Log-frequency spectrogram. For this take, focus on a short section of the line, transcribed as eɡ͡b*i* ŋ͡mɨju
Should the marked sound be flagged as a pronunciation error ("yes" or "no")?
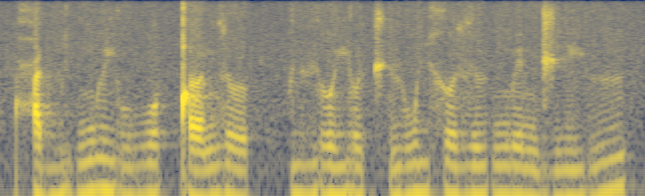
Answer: no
